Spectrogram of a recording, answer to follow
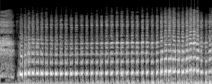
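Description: A long, loud, drawn-out cry held at one pitch with a rough flutter, rising a little near the end.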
